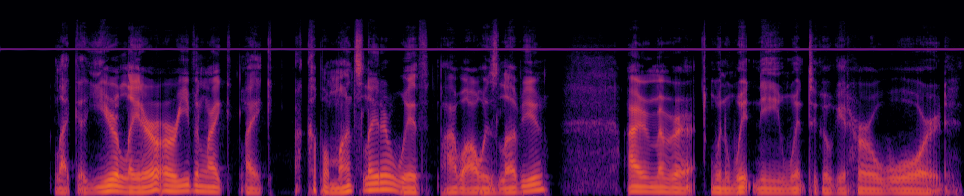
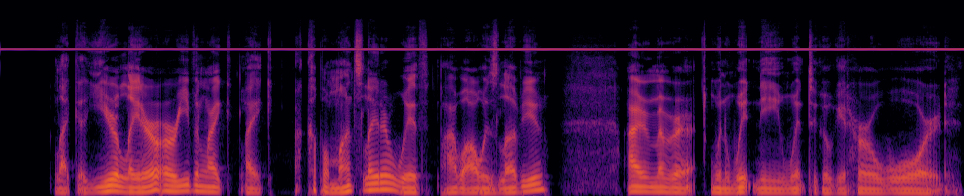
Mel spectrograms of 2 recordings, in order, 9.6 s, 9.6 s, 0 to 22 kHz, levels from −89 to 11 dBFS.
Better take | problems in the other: first | high-pitched whine; loud; throughout; 8 kHz, 9 dB below the speech; faint in the first

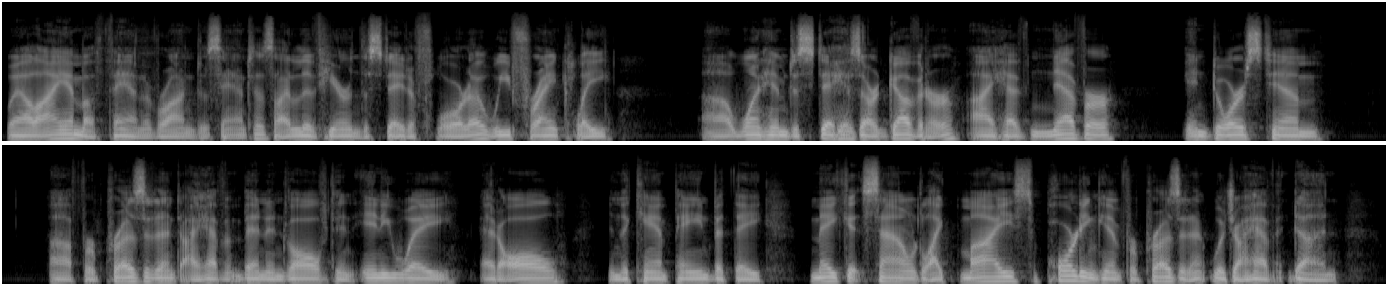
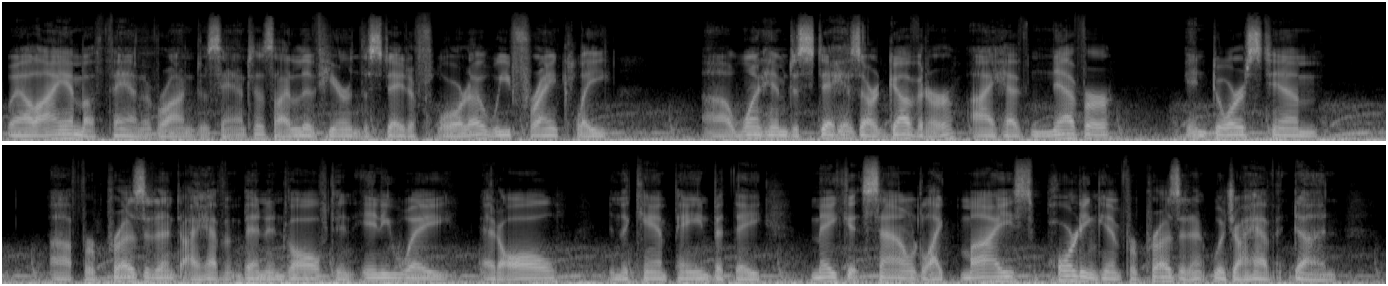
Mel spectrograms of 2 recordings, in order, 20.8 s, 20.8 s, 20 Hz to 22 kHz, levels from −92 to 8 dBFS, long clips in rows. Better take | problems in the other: first | low rumble; noticeable; throughout; 15 dB below the speech

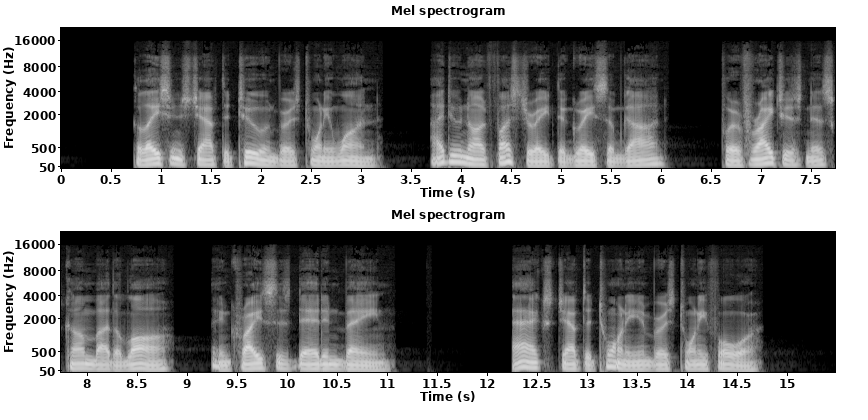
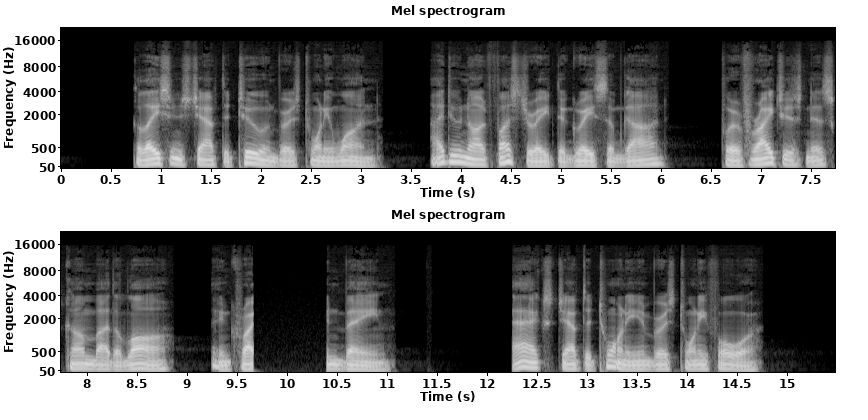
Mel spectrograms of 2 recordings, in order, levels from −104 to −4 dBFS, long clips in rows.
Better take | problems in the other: first | audio cutting out; at 9.5 s for 0.5 s

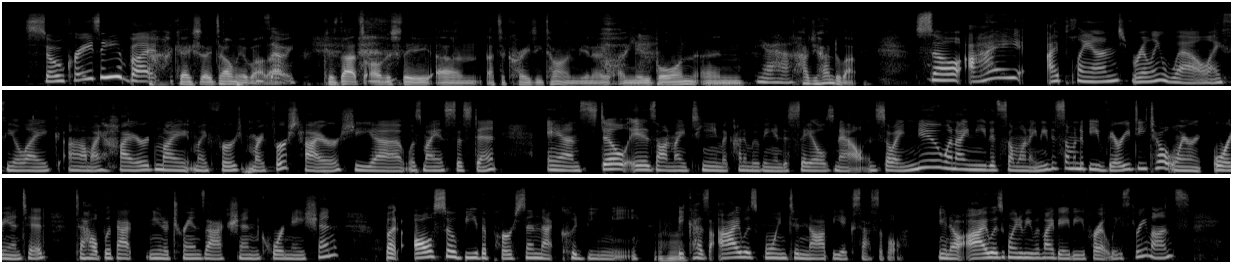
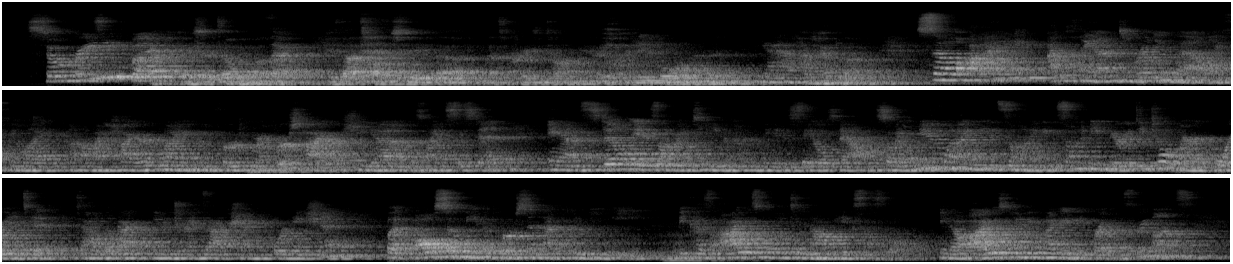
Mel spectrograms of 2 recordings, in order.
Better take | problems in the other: first | room echo; strong; dies away in 2.1 s // off-mic speech; far

